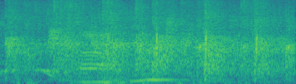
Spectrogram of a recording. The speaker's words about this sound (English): Yeah, we can applaud that.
